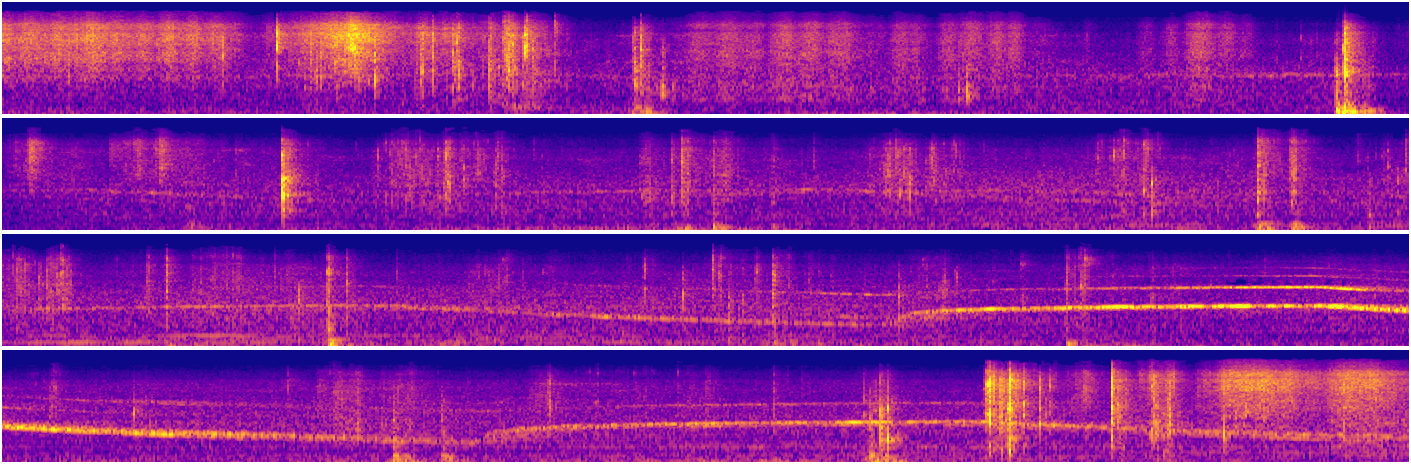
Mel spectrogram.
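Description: A siren wailing in slow rising and falling sweeps, faint at first and plainer in the second half, heard over kitchen handling sounds. Dry panko breadcrumbs pour into a plastic container at the start and again near the end, and there are scattered knocks and clicks; the loudest is a sharp knock about seven seconds in.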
